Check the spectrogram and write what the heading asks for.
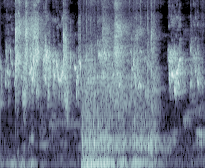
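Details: Feeding-time budgerigars twitter and warble in a rapid jumble, then a soft low rustling joins the chatter before a few clearer chirps.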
